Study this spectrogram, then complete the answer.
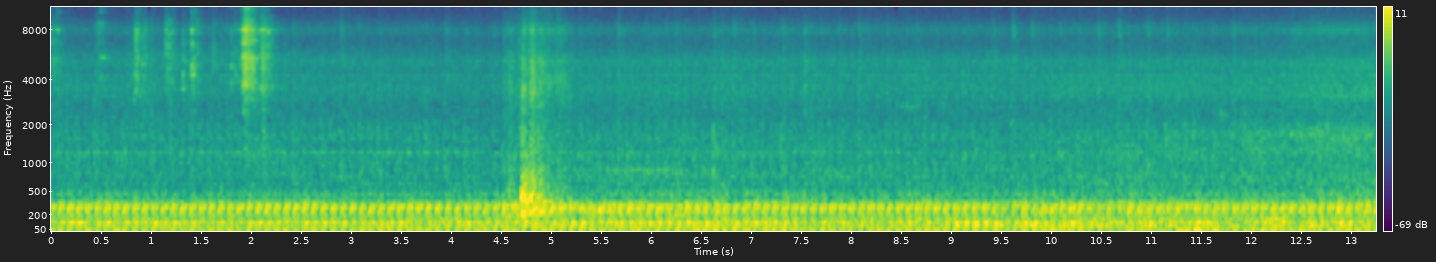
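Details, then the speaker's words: Motorcycle with noisy engine after new timing chain, chain guide, shim and reset tensioner: four-stroke idles with an even low beat around 207 pulses a minute and one brief thump; engine sounds healthy, normal running. "so pagkatapos magpalit ng timing chain with guide magr shim magreset ng tensioner umok na ung motor ni boss no"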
